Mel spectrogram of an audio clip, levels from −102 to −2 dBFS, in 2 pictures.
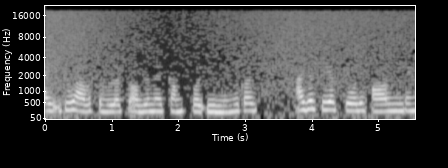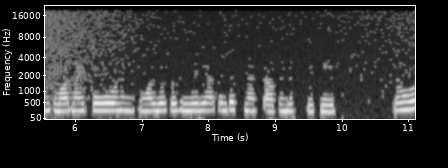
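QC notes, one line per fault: Throughout: overdone noise removal. The noise reduction was pushed too hard, so frequency bands near the noise estimate are cut almost to nothing, taking quiet speech detail with them. The background drops to near silence with twinkling specks. The specks set it apart from plain low-pass dullness or gating.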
